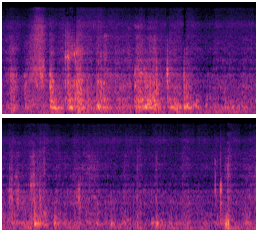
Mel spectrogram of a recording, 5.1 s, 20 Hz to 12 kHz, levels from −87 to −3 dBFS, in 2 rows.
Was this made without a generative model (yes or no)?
no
